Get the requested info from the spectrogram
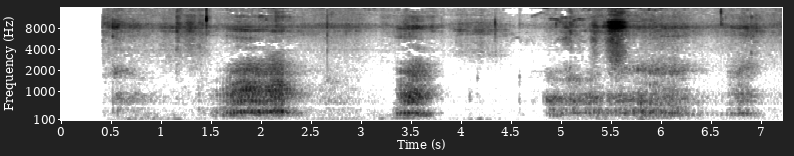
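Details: Bulldog puppies growling in three bursts, low rumbling with brief higher whines, separated by short quiet gaps; faint background hiss.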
